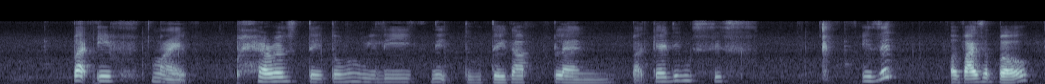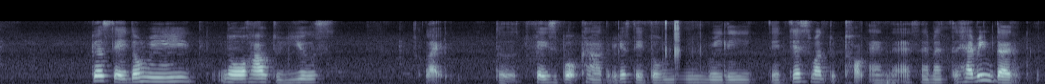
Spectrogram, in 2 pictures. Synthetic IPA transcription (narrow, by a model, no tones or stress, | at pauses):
b̥atifmaj | pʰɛɹə̃ntsdedõnɹilinid̚tudeta | plɛ̃n | b̥a̰t̚ɡ̥ɛtĩŋsiks | izɪt̚ | əvaɪsəbəl | bikɔsdedõntɹili | noɦawtujus | la̰ɪk̚ | d̥ə̰fes̬bukʰːãntbikɔsdedõnɹilid̥ed͡ʒaswɔ̃ntutʰɔ̰kɛ̰̃ndə̰ɛ̰sɛ̃mɛshɛvĩŋdə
